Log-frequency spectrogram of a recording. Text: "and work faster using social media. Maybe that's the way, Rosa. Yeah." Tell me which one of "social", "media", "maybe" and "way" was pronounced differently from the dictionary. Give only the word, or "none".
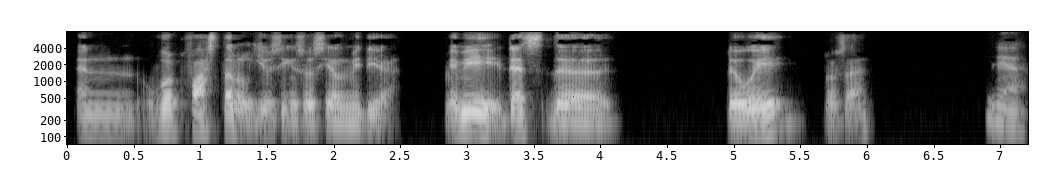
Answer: social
